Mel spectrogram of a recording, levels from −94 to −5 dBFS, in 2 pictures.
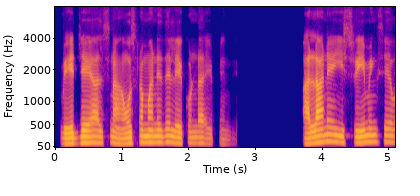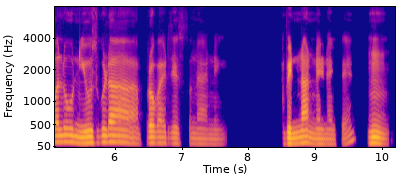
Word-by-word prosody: Wait 110 0 +4
చేేయాల్సిన 125 0 +2 0.2
అవసరం 120 +4 +1
అనేదే 130 +1 0
లేకుండా 120 +1 -2
అయిపోయింది. 100 -2 -15 1.1
అలానే 135 +6 +5
ఈ - - +2
స్ట్రీమింగ్ 135 +3 +1
సేవలు 135 0 -1 0.2
న్యూస్ 120 +1 +1
గూడా 140 0 +1 0.5
ప్రొవైడ్ 120 -1 -3
చేస్తున్నాయండి. 105 -2 -13 1.0
విన్నాను 115 +2 +3
నేనైతే. 100 0 -8 0.4
హ్మ్. 120 -3 +1
120 Hz, 100 wpm, -22 LUFS, 110-130 Hz, 1.1 s, అలానే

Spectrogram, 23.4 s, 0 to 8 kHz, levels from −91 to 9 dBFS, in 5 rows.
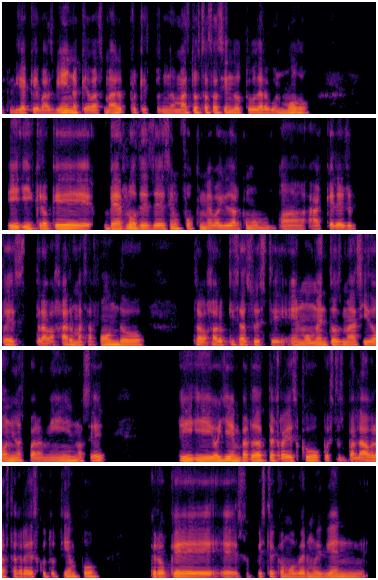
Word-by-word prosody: te - - -15
diga 115 +1 0
que 115 - -1
vas 105 0 -4
bien 130 +4 +4
o 125 - +1
que 110 - -4
vas 110 0 -2
mal, 125 +6 +1
porque, 115 - -9
pues, 110 - -9
nomás 115 +2 -3
lo 125 - +3
estás 125 0 -4
haciendo 120 -1 -1
tú 115 -1 -1
de 115 - +2
algún 115 +1 -2
modo. 125 -1 +1 0.9
Y 125 +2 +3
y 125 - +2
creo 125 -1 0
que 125 -3 +5 0.2
verlo 125 +2 +3
desde 115 -2 +2
ese 115 +4 -1
enfoque 130 0 -3
me 115 -2 -1
va 110 - 0
a - - +1
ayudar 115 +1 +1
como 110 -2 -5
a 105 0 -5
a 110 0 -5
querer, 110 +1 0 0.3
pues 125 -2 -2
trabajar 110 +3 -1
más 110 -1 -3
a - - -6
fondo, 125 -2 +2 0.6
trabajar 105 +2 0
o 115 - -6
quizás, 115 -1 -3
este, 110 -1 -3
en 110 - -1
momentos 115 +2 +1
más 110 0 -2
idóneos 115 +2 +2
para 105 +1 -2
mí, 120 +4 -1
no 120 -2 -1
sé. 135 +5 -2 0.9
Y 130 -2 +4 0.3
y - - +6
oye, 130 +2 +6
en 125 -2 +3
verdad, 120 +3 +4
te - - +2
agradezco 120 +1 +1
pues 110 -2 -8
tus - - -13
palabras, 115 +4 +1
te 110 - -6
agradezco 110 +2 -2
tu - - -9
tiempo. 130 +1 -2 0.6
Creo 110 -1 +1
que, 115 -2 +3
eh, 115 - -6
supiste 115 -1 -8
como 115 -2 -2
ver 115 0 0
muy 115 0 -1
bien 120 0 -1
115 Hz, 190 wpm, -23 LUFS, 110-125 Hz, 0.9 s, y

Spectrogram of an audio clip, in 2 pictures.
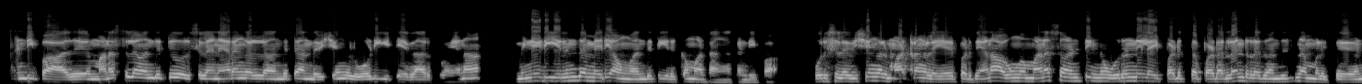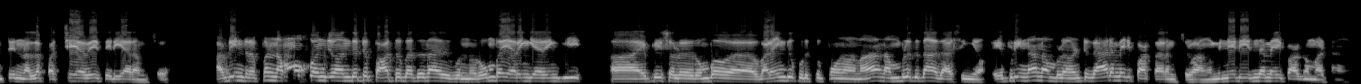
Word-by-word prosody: கண்டிப்பா. 280 - 0
அது 120 +2 0 0.2
மனசுல 150 +7 0
வந்துட்டு 155 +1 -1
ஒரு 145 - 0
சில 140 -2 +1
நேரங்கள்ல 140 0 +2
வந்துட்டு 125 +2 -2
அந்த 130 -1 +1
விஷயங்கள் 140 0 0
ஓடிக்கிட்டே 130 0 +1
தான் 120 0 +1
இருக்கும். 110 -1 -7
ஏன்னா, 140 0 0 0.5
மின்னாடி 165 +4 +3
இருந்த 180 +3 0
மெரி 160 +1 +2
அவுங்க 130 -3 0
வந்துட்டு 130 +3 -1
இருக்க 125 +2 -3
மாட்டாங்க 105 -3 -3
கண்டிப்பா. 110 0 -3 0.5
ஒரு 145 - +1
சில 150 -1 +2
விஷயங்கள் 175 +2 +2
மாற்றங்களை 145 -1 +1
ஏற்படுத்தும். 130 0 -1
ஏன்னா, 170 - +1
அவுங்க 155 +1 0
மனசு 175 +4 -1
வன்ட்டு 160 0 -1
இன்னும் 155 -1 -1
ஒருநிலைப்படுத்தப்படலன்றது 145 -1 +1
வந்துட்டு 140 +3 -2
நம்மளுக்கு 125 -4 0
வன்ட்டு 125 +5 -1
நல்ல 135 +3 +1
பச்சையாவே 150 +4 +2
தெரிய 125 -1 +2
ஆரம்பிச்சரும். 110 -2 -6 0.5
அப்டின்றப்ப 180 0 0
நம்ம 170 - 0 0.2
கொஞ்சம் 180 -2 +1
வந்துட்டு 180 +3 0
பாத்து, 165 +2 0
பாத்து 165 +1 -1
தான் 165 -1 +1
இது 150 - 0
பண்ணும். 130 -1 0
ரொம்ப 175 +3 -1 0.2
எறங்கி, 160 -1 +2
எறங்கி 155 +1 +1 0.4
ஆ - - +2 0.3
எப்டி 155 +5 -2
சொல்றது 145 -2 +1
ரொம்ப 145 +3 -1
வ - - +1 0.3
வளைந்து 170 +6 +2
குடுத்து 150 0 -3
போனோனா, 130 -2 0 0.2
நம்பளுக்கு 165 +2 -1
தான் 165 -2 +3
அது 140 - 0
அசிங்கம். 125 -2 -2
எப்டின்னா 175 +5 0
நம்பள 155 -3 -1
வன்ட்டு 150 +3 -2
வேற 175 +3 +1
மெரி 180 -2 0
பாக்க 135 -2 -1
ஆரம்பிச்சுருவாங்க. 115 -1 -2
மின்னாடி 155 +3 +1
இருந்த 160 +1 0
மெரி 155 -1 +2
பாக்க 125 -1 -1
மாட்டாங்க. 110 0 -6
145 Hz, 165 wpm, -23 LUFS, 130-160 Hz, 0.5 s, மின்னாடி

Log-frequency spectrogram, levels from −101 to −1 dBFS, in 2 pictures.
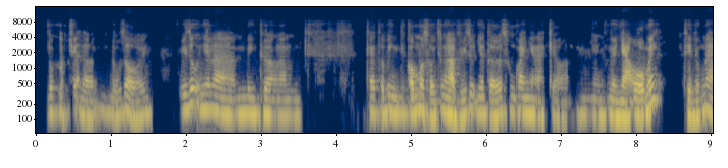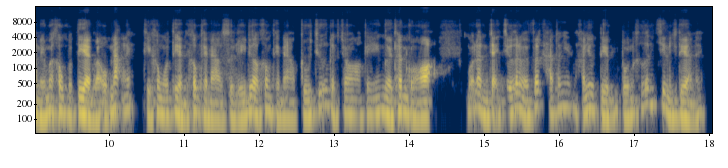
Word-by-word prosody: Lúc 140 0 -6
gặp 135 - -5
chuyện 145 +1 -5
rồi 115 -1 -3 0.2
đúng 120 -2 -6
rồi. 120 -6 -1 0.5
Ví 150 - -3
dụ 200 +5 +1
như 160 -4 -1
là 130 -5 -1
bình 130 -1 -1
thường 125 -1 -2
là 120 0 -6 1.1
theo 140 - -1
tớ 135 - -3
bình 135 -1 -1
có 130 - +6
một 155 +2 +3
số 135 -6 -1
trường 145 +3 -3
hợp 120 -4 +6
ví 115 +2 -1
dụ 155 - -4
như 135 - -3
tớ 115 +1 +1
xung 135 +1 -6
quanh 135 -1 0
như 130 - +2
là, 125 -2 -4
kiểu, 110 - -7 0.4
người 125 -1 -10
người 120 -2 -1
nhà 115 -1 +6
ốm 120 +2 +5
ấy, 230 +6 +5 0.4
thì 120 - -1
đúng 115 +4 -1
nà 150 -5 +2
nếu 110 -1 +1
mà 145 +2 +1
không 135 0 +1
có 120 - -2
tiền 130 -6 +10
và 105 - +3
ốm 120 - -1
nặng 175 - +5
ấy, 150 - -5 0.2
thì 120 - -4
không 130 +4 -1
có 120 - -2
tiền, 125 -6 +3
không 140 +7 +1
thể 125 - 0
nào 105 -2 -1
xử 105 +2 -5
lý 105 +1 -2
được, 130 -2 +3
không 145 +3 -2
thể 130 - -5
nào 110 0 -4
cứu 115 -1 -1
chữa 165 +5 -5
được 120 - -2
cho 125 -2 -4
cái 125 +1 -6
người 125 -5 +2
thân 140 +2 +2
của 110 -4 -1
họ. 115 +2 +7 0.4
Mỗi - - -3
lần 115 - +1
chạy 115 - +2
chữa 135 +7 0
là 145 -7 +1
rất 175 +9 +1
khá 130 - 0
rất 155 +5 -6
nh 170 - -7 0.2
khá 130 - +1
nhiều 155 +1 -1
tiền, 115 +1 -1
tốn 110 +1 -2
rất 130 +6 -8
rất - - -3
chi 180 -2 -4
là 135 - 0
nhiều 115 - -2
tiền 110 -4 +3
đấy. 115 +6 -7
130 Hz, 295 wpm, -26 LUFS, 115-140 Hz, 1.1 s, tiền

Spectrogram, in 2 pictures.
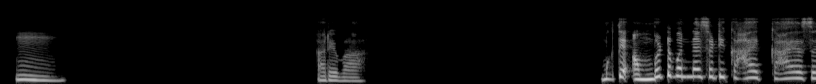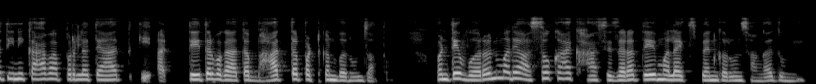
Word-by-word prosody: हं. 195 -5 -2 2.5
अरे 190 -1 -3
वाह! 165 -1 -10 2.4
मग 240 - +1
ते - - +7
आंबट 235 - +6
बनण्यासाठी 360 -1 +3
काय 305 0 0
काय 270 +2 -2
असं 280 0 0
तिने 255 -1 +2
काय 245 0 -1
वापरलं 235 -3 -1
त्यात? 215 0 -1 0.2
की 370 - -6
अ, - - -3 0.3
ते 225 -1 +6
तर 250 - +5
बघा 215 -4 +2
आता 195 +1 -1
भात 200 +7 0
तर - - +5
पटकन 215 -1 0
बनून 180 -1 -4
जातो. 155 +3 -14 0.5
पण 235 0 +4
ते 265 - +8
वरणमध्ये 270 +8 +1
असं 255 +3 0
काय 270 -1 -2
खास 205 0 -6
आहे? 200 - -1
जरा 200 +2 +2
ते 225 +1 +7
मला 220 -2 +3
एक्सप्लेन 200 0 -3
करून 185 -1 -3
सांगा 165 +2 -8
तुम्ही? 170 +1 -9
220 Hz, 145 wpm, -24 LUFS, 195-260 Hz, 2.5 s, ते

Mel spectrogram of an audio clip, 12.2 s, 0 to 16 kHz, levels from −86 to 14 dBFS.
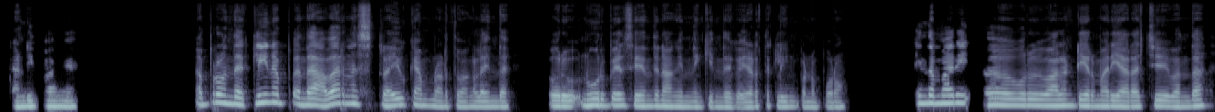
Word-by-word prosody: கண்டிப்பாங்க. 140 0 +1 1.3
அப்புறம் 225 +6 +2
இந்த 200 -2 +4
கிளீனப் 230 0 +2
அந்த 175 -1 +3
அவேர்னஸ் 205 +2 +2
டிரைவ் 160 +2 +1
கேம்ப் 160 -4 -2
நடத்துவாங்கல்ல 135 0 -2
இந்த 135 0 -1 0.5
ஒரு 145 0 +5 0.2
100 165 0 +4
பேர் 160 0 +2
சேர்ந்து 145 0 +1
நாங்க 140 0 +1
இன்னக்கி 130 0 -4
இந்த 130 0 -2 0.2
இடத்த 135 +4 -5
கிளீன் 135 0 -3
பண்ணப்போறோம். 125 0 -6 0.8
இந்த 215 +1 +4
மாரி 220 +1 +4 0.3
அ - - +3 0.3
ஒரு 165 0 +2 0.2
வாலண்டியர் 155 -1 +1
மாரி 145 0 +2
யாராச்சு 140 +2 -1 0.2
வந்தா, 140 +3 0
145 Hz, 140 wpm, -22 LUFS, 135-170 Hz, 1.3 s, ஒரு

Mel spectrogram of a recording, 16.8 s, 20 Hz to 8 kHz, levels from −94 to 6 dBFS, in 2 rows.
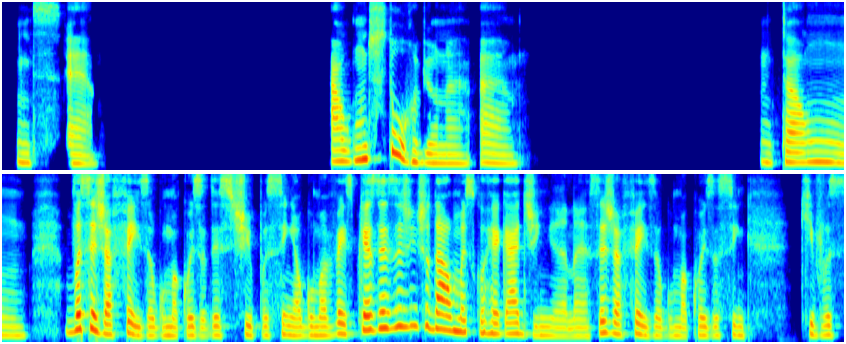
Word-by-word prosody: Hum, 170 -2 -6
si - - -11
é. 155 -2 -4 2.3
Algum 195 +4 +3
distúrbio, 195 - 0
né? 155 -1 -6
É. 155 -2 -6 2.3
Então, 170 -2 -3 0.4
você 260 +5 +7
já 175 -5 +5
fez 165 -4 0
alguma 150 0 -3
coisa 150 -1 -3
desse 155 +1 -4
tipo, 155 -2 -3
assim, 155 +1 -3
alguma 155 +1 -2
vez? 180 +2 0
Porque 225 +7 +5
às 250 +1 +6
vezes 285 +1 +4
a 315 - +4
gente 320 +1 0
dá 265 -3 +8
uma 230 -3 +4
escorregadinha, 180 -7 -1
né? 145 +1 -6
Você 200 +8 0
já 190 -3 +1
fez 170 -3 -2
alguma 145 -1 -6
coisa 150 -1 -5
assim 155 0 -6 0.5
que 175 - -5
voc 160 +1 -5
165 Hz, 125 wpm, -21 LUFS, 155-195 Hz, 2.3 s, dá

